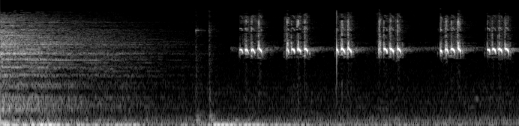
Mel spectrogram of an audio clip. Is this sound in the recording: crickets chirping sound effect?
yes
